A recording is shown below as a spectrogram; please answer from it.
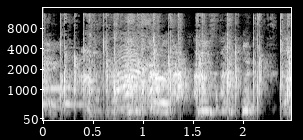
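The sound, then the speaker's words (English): A crowd claps steadily for a couple of seconds, dense overlapping hand claps with a few chuckles and voices mixed in, fairly loud throughout. “I, I'm going on seven years of marriage Right now, y'all give me hand clap.”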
